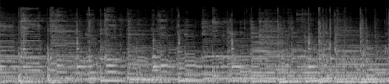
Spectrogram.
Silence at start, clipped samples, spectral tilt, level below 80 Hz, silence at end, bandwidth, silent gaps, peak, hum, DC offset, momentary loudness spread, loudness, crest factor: 0 s; under 0.1%; -6.5 dB/octave; -46 dBFS; 0 s; 15.5 kHz; none; -8 dBFS; none; under 0.1%; 3 LU; -20 LUFS; 12 dB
